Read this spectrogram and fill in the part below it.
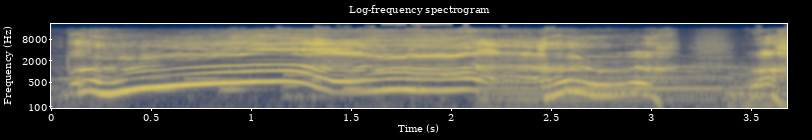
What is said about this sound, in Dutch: gaapt er iemand dwars door de muziek. de dierenboos. Maar eh, de gaap, die komt uit de mond van ….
